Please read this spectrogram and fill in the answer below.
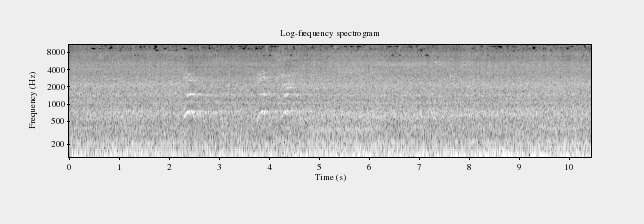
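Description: Go-karts running on an indoor karting track: a loud, steady engine drone, with voices in the background.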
